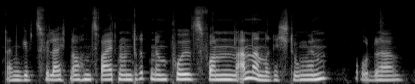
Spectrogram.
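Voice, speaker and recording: Young German woman, company founder, chatty interview guest, voice a bit high. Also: fairly even intonation, fairly quick, dark tone. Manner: chatty, many fillers and restarts. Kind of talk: casual interview.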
